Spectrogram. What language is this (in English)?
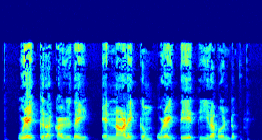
Tamil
